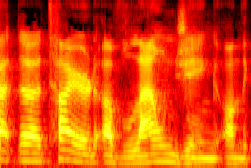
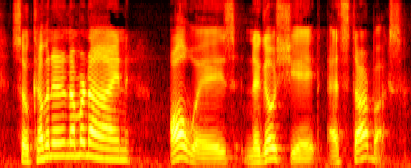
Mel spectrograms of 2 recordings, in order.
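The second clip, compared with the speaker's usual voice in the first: announcer hype; 4 semitones higher than usual. Acted. Host introducing the next countdown video, announcer hype. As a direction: sell the number like a host. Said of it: "countdown host announcement".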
